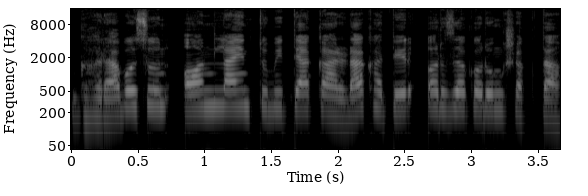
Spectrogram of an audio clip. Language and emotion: Goan Konkani, neutral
